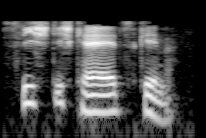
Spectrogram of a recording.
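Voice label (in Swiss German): "fichtigkeitskimme", Alsatian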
